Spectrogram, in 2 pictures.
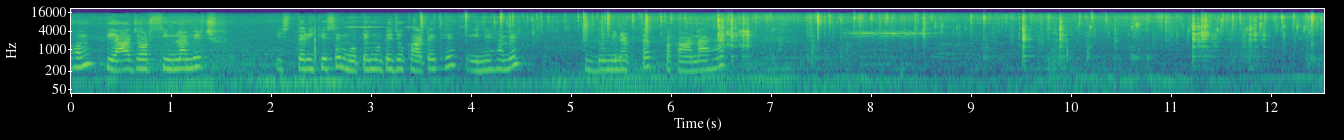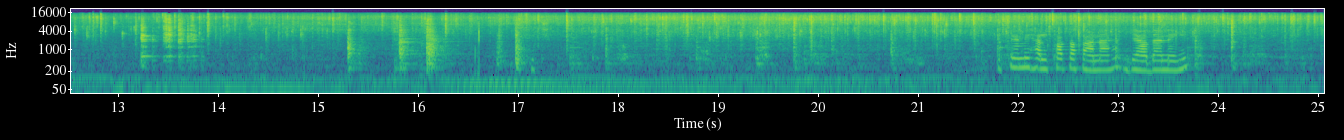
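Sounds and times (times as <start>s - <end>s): vegetables sizzling in hot oil: 2.8s - 25.0s
knocks and clatters in a pan: 6.4s - 14.6s, 15.2s - 25.0s.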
